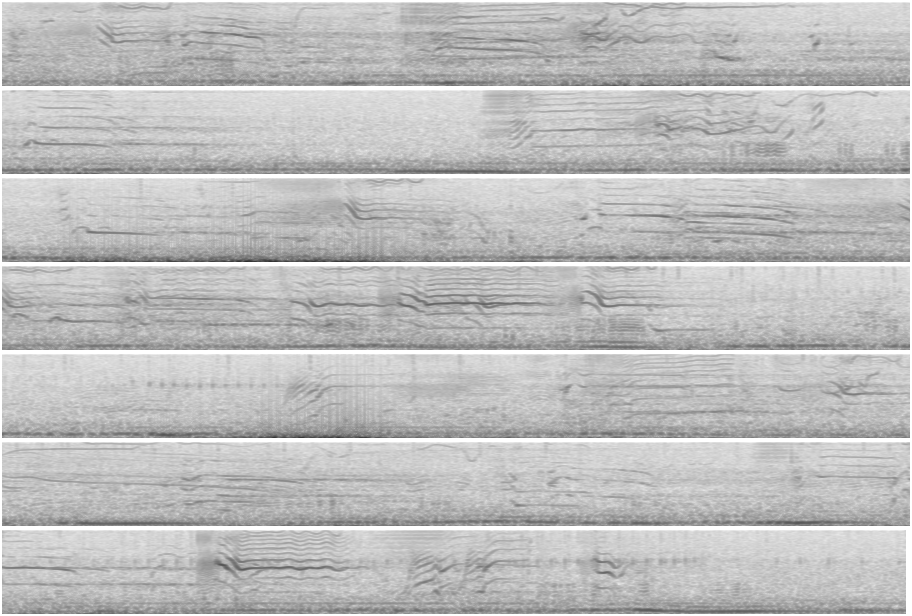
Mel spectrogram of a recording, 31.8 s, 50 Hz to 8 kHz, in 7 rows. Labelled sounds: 0.0	5.2	killer whale, southern Alaska resident, 0.23 to 8.0 kHz
6.9	8.4	killer whale, southern Alaska resident, 0.68 to 8.0 kHz
9.4	11.3	killer whale, southern Alaska resident, 0.52 to 8.0 kHz
12.0	17.1	killer whale, southern Alaska resident, 0.48 to 8.0 kHz
17.7	18.2	killer whale, southern Alaska resident, 0.55 to 1.7 kHz
18.5	19.1	killer whale, southern Alaska resident, 0.80 to 2.9 kHz
19.5	24.8	killer whale, southern Alaska resident, 0.34 to 8.0 kHz
25.1	26.1	killer whale, southern Alaska resident, 0.50 to 5.7 kHz
26.4	30.7	killer whale, southern Alaska resident, 0.50 to 8.0 kHz

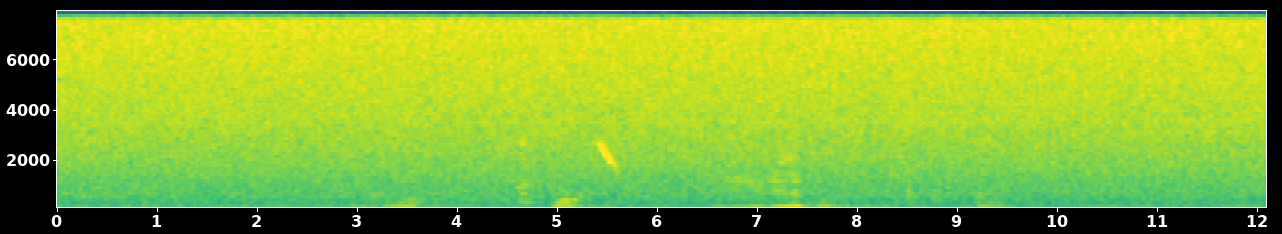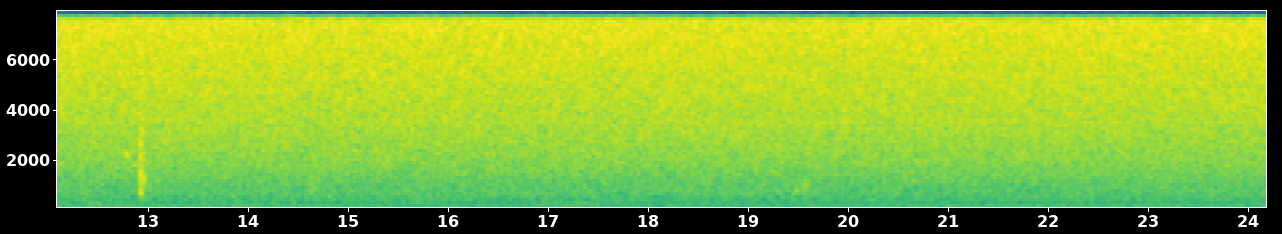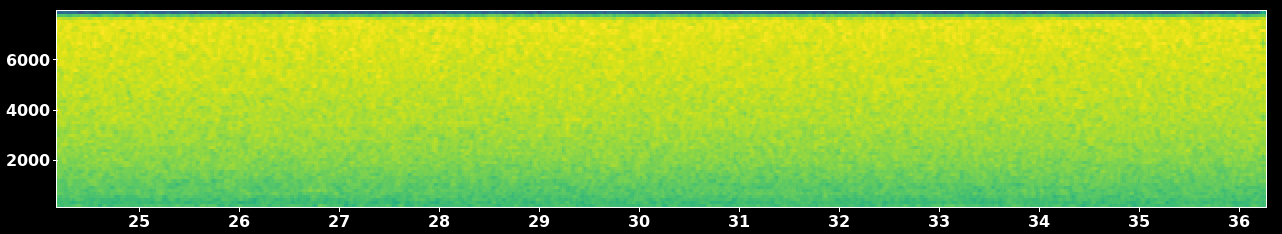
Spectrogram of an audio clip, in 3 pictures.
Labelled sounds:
5.4	5.7	humpback whale, 1.7 to 2.8 kHz
6.8	7.1	humpback whale, 1.1 to 1.3 kHz

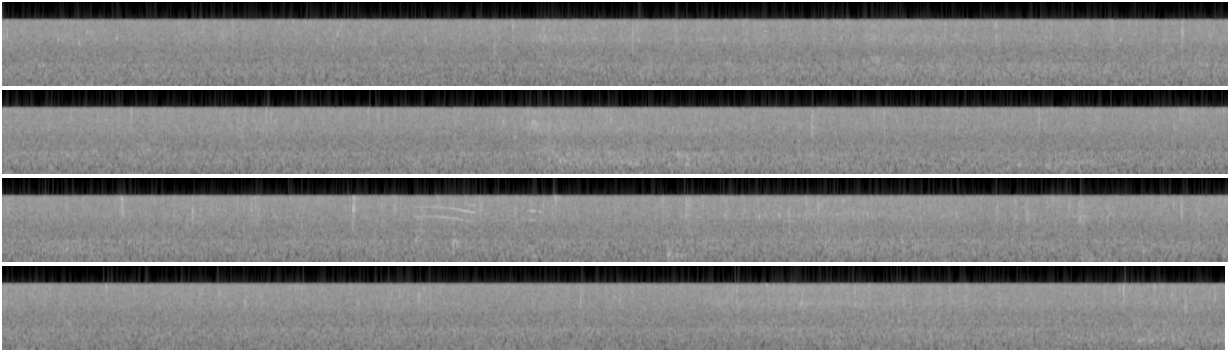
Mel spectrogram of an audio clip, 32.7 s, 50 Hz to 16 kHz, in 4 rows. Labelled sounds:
19.1	19.5	Pacific white-sided dolphin, 2.6 to 5.1 kHz

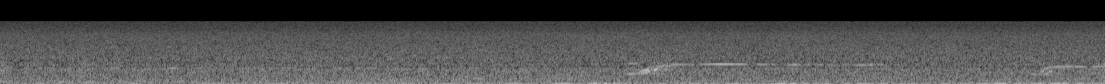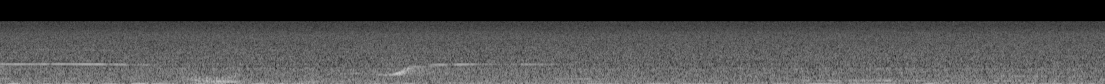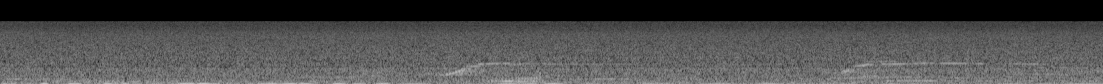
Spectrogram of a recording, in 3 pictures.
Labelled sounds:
6.5	7.5	humpback whale, 0.80 to 0.99 kHz
10.5	12.0	humpback whale, 0.80 to 1.1 kHz
15.6	15.8	humpback whale, 0.86 to 0.99 kHz
26.7	27.3	humpback whale, 0.80 to 1.0 kHz
30.9	31.2	humpback whale, 0.90 to 1.1 kHz
31.5	31.8	humpback whale, 0.96 to 1.0 kHz

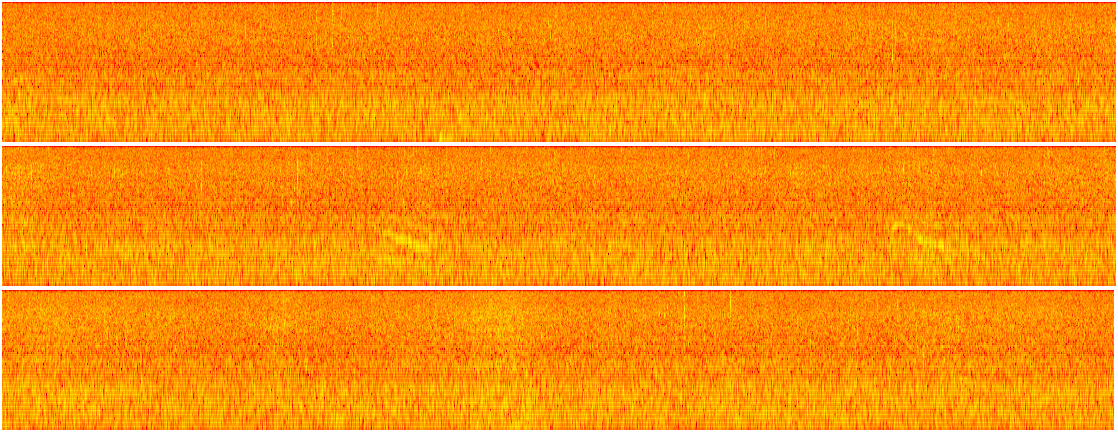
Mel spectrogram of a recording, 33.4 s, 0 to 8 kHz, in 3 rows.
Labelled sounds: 14.8	15.4	killer whale, Bigg's (transient), 0.78 to 1.5 kHz
20.0	20.7	killer whale, Bigg's (transient), 0.78 to 1.4 kHz

